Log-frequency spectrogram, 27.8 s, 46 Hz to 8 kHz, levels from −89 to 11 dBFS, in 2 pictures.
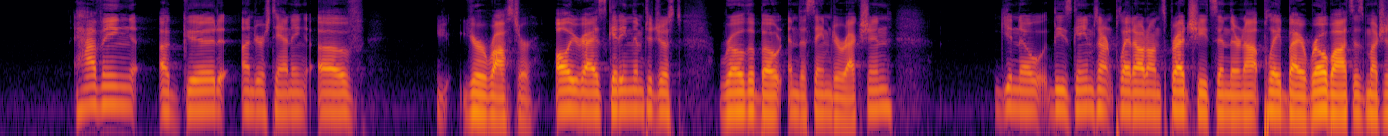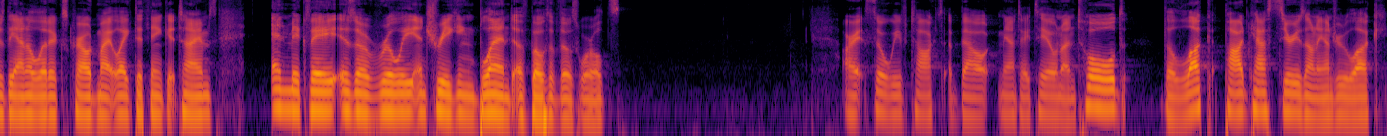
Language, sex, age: English, male, 20-39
